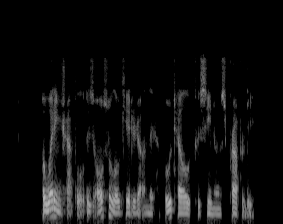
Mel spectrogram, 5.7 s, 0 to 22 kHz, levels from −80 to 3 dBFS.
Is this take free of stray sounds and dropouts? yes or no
yes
